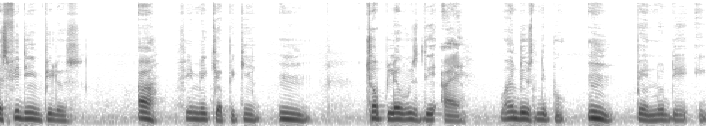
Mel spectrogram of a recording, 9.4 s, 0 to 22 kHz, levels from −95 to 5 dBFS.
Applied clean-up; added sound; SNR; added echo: none; none; none; none.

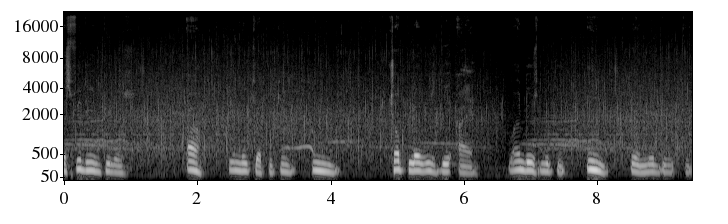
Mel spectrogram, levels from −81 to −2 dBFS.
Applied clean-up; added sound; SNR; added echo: none; Applause; 15 dB; none.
